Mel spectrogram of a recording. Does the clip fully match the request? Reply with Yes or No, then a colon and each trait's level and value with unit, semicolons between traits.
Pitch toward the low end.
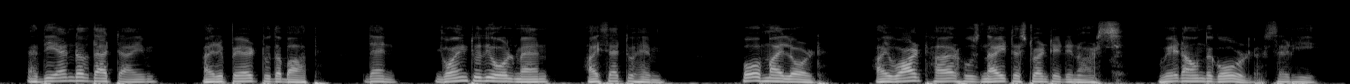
Yes: low, 125 Hz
